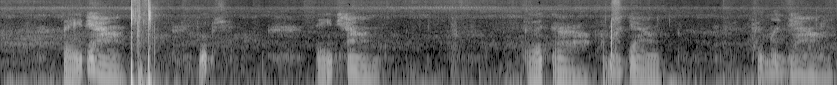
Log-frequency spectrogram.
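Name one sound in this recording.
A horse's hooves step softly on grass.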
